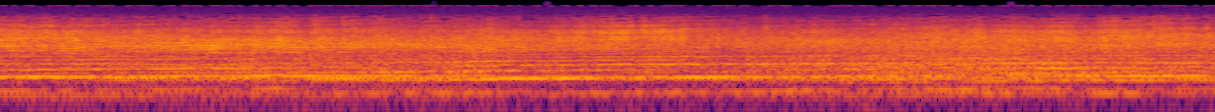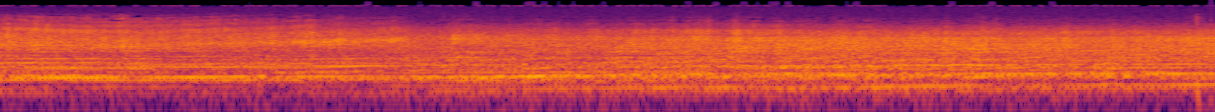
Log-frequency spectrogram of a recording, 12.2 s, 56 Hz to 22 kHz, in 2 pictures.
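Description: Race cars at a 1985 ASA race at Capital drone continuously around the track, their engines blending into a loud, sustained, buzzing roar with shifting pitch as the field runs together, and no voices heard.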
